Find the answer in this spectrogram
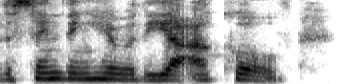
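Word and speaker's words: יעקב: same thing here with yaakov this iron we say it's a silent letter but if it if it follows a letter that has its own vowel we're going to separate the sounds also here so and here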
